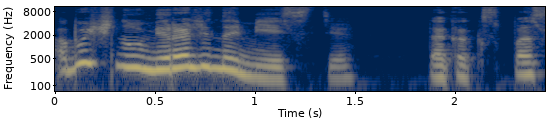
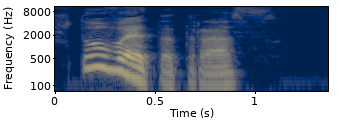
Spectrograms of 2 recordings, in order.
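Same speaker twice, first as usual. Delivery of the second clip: slow, as stern as possible; 4 semitones lower than usual. A man questions his half-brother, who has just appeared, as stern as possible. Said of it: "Со всей возможной строгостью спросил он".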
